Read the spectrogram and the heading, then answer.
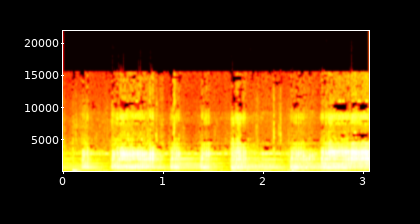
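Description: A quick string of loud, buzzy fart sound effects, five or six blasts in a bouncy rhythm tracing Jingle Bells, as from a dog that ate a musical Christmas card, with no talking.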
